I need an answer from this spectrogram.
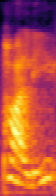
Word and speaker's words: Pali: It's not Pali, it's Pali. You say it Pali. It's Pali language.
